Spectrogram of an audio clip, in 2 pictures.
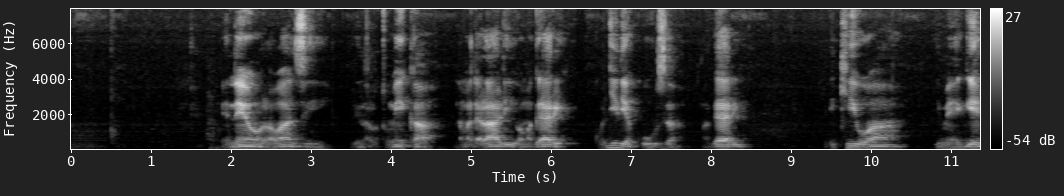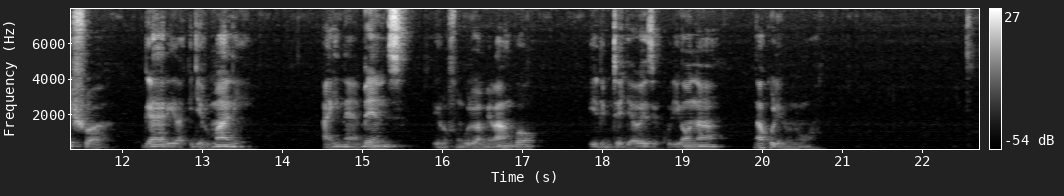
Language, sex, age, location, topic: Swahili, male, 25-35, Dar es Salaam, finance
